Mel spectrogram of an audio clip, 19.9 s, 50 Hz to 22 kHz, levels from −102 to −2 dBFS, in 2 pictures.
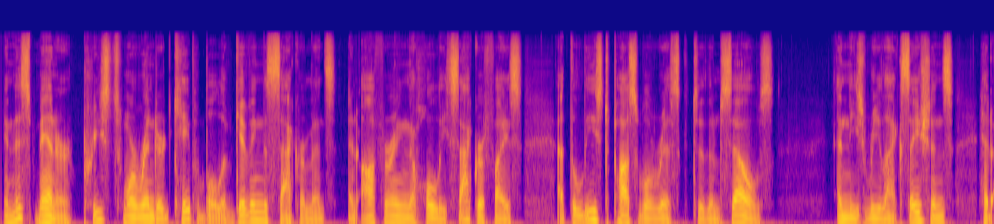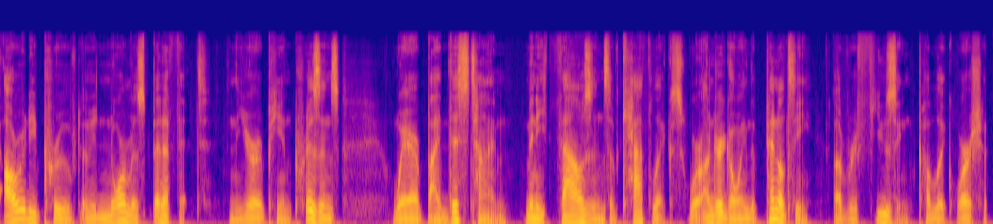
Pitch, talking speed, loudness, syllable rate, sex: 90 Hz, 155 wpm, -21 LUFS, 5.7 syllables/s, male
